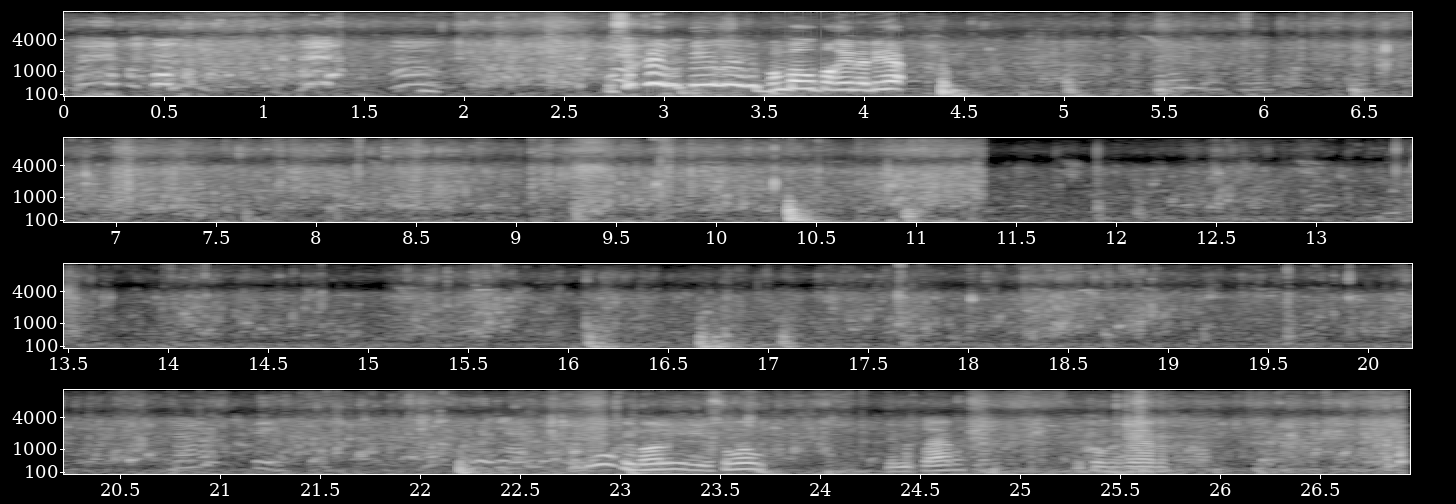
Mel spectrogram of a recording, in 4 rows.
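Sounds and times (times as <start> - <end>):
water splashing and lapping: 0.0 - 26.9
short knocks: 4.2 - 5.7.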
